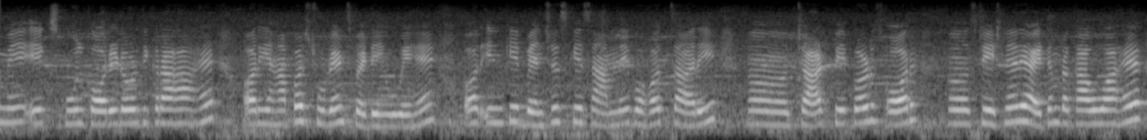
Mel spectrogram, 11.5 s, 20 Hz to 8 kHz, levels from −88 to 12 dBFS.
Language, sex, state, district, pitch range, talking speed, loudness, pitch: Hindi, female, Bihar, Darbhanga, 260-290 Hz, 160 wpm, -18 LUFS, 270 Hz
